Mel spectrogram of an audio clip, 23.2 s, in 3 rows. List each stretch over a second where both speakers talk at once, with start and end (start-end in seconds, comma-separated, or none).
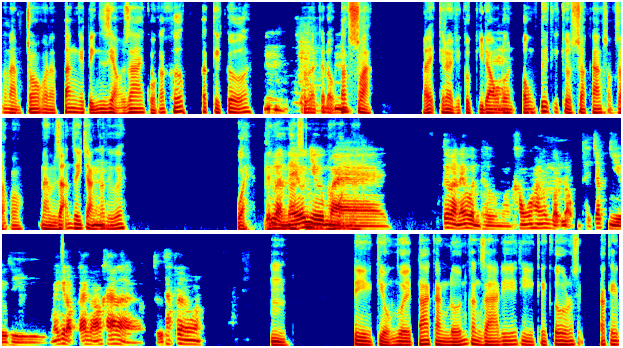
11.0-12.2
